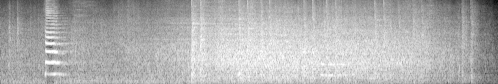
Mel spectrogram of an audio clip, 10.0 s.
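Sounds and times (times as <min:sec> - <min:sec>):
wheels clicking over rail joints: 0:00.0 - 0:00.9, 0:03.6 - 0:09.8
railcar rumble: 0:00.0 - 0:09.9
train horn toot: 0:00.9 - 0:01.5, 0:06.4 - 0:07.0.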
